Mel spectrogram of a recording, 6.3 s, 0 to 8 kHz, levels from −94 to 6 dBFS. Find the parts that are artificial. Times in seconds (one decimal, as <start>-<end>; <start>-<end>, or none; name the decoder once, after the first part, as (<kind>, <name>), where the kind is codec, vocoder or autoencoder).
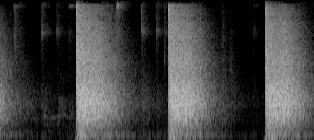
none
